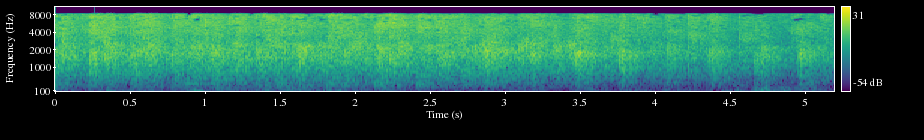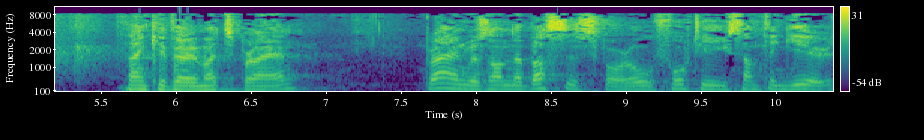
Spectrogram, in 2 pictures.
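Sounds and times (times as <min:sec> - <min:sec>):
audience applause at a church gospel service: 0:00.0 - 0:05.6
speech: 0:05.6 - 0:06.9, 0:07.7 - 0:10.3.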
